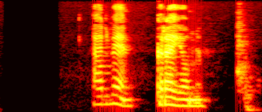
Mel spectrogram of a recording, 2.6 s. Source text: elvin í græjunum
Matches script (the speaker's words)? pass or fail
pass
